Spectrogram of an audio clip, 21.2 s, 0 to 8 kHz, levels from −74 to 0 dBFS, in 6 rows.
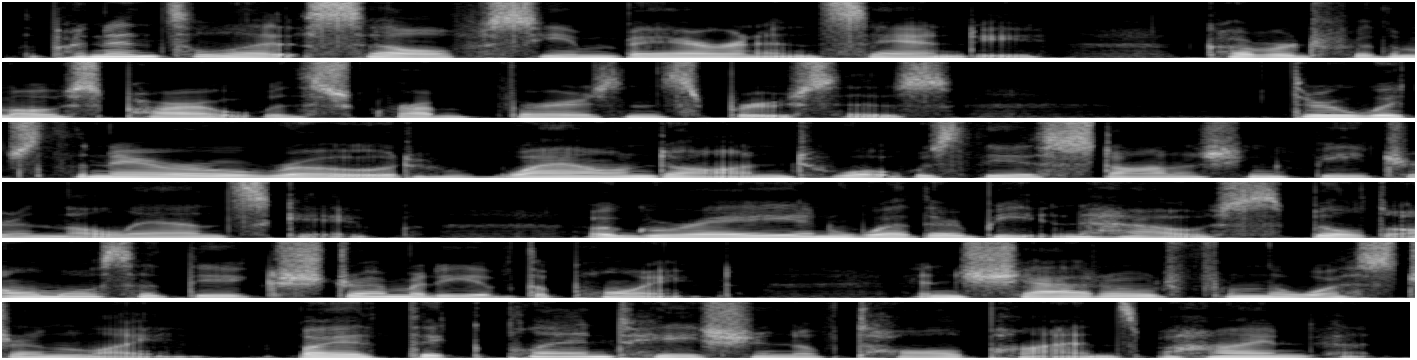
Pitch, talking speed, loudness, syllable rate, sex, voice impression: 190 Hz, 175 wpm, -19 LUFS, 5.0 syllables/s, female, feminine, adult-like, relaxed, slightly weak, bright, soft, clear, fluent, raspy, intellectual, calm, reassuring, slightly kind, modest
